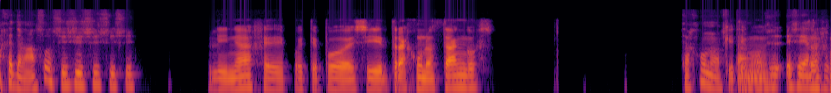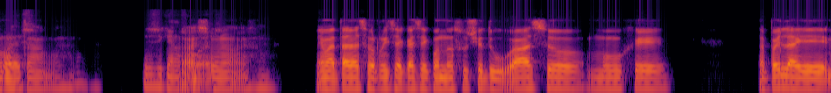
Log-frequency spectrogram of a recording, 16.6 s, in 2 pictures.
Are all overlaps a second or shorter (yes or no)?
no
